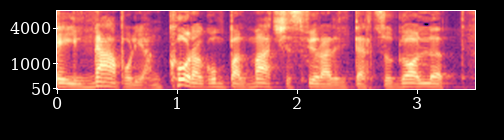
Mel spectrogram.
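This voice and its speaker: A man delivers his lines in a dramatic tone against noticeable background noise. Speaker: sports commentator. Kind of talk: sports highlights commentary, voiced over match footage. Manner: fast, animated play-by-play, rising on goals and near-misses; polished, dramatic narration with vivid verbs.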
